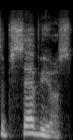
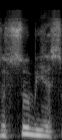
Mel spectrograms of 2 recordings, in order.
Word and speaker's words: Eusebius: There was a book written by, in Greek it's Eusebius, but I think in English they pronounce it Eusebius or Eusebius.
